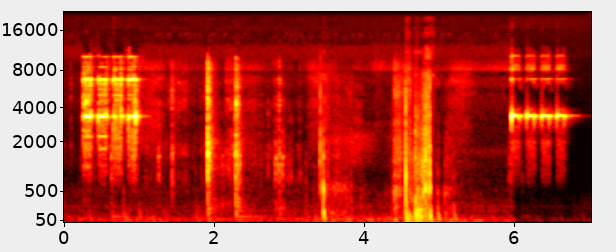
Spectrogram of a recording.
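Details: New carbon monoxide alarm with AA batteries installed passing its self-test: two bursts of four shrill beeps with handling knocks between, sounding normally.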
